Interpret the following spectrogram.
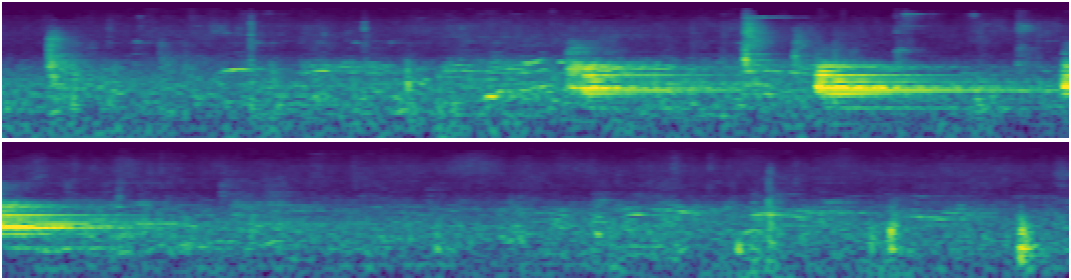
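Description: A ringing tone sounds three times, about a second apart. Each starts sharply and fades out, over faint background voices.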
